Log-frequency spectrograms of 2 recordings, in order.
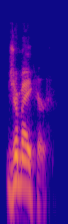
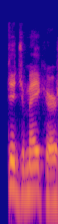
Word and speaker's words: Jamaica: So it is pronounced Jamaica. Because, you know, this not just Jamaica. He said you actually have to do it in an English accent, which sounds like did Jamaica, so Jamaica.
